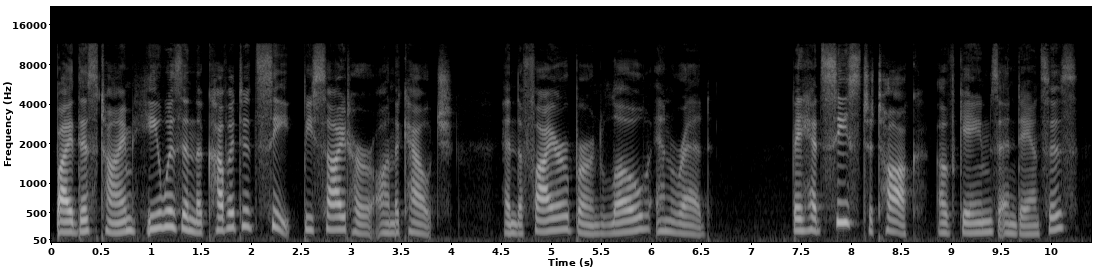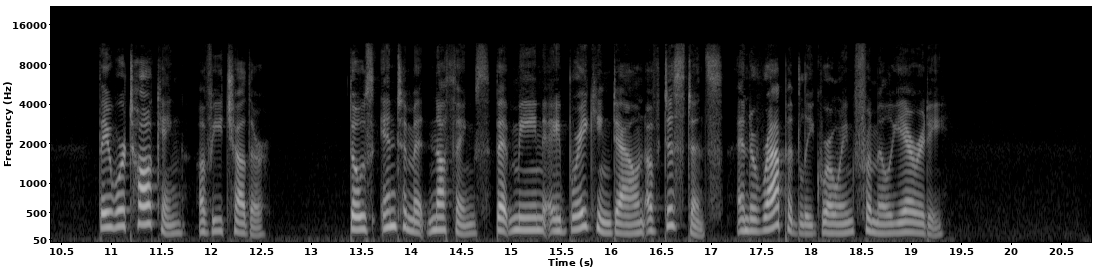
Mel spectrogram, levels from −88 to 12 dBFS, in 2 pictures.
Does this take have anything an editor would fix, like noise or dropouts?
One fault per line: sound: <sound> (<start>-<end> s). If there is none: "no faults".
no faults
